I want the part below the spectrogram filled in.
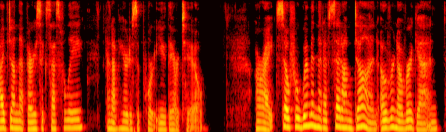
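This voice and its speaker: Here a woman has an ordinary speaking voice, fairly low in pitch. She moves at a moderate pace with ordinary pitch variation. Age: 60s. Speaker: self-help coach. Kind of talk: motivational talk to camera.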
